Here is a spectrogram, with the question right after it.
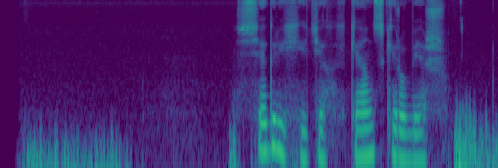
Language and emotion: Russian, neutral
